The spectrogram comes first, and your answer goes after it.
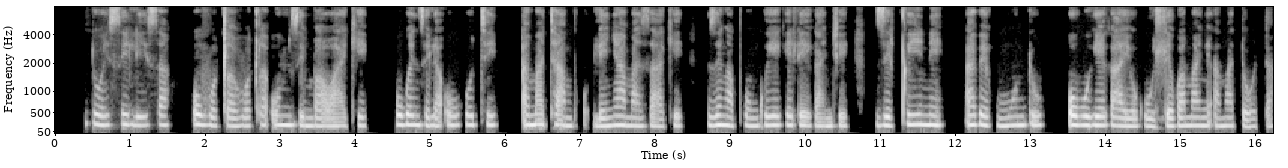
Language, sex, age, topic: North Ndebele, female, 25-35, health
